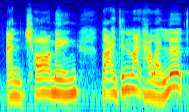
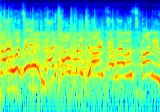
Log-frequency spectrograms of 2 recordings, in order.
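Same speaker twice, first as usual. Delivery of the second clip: triumphant; 3 dB louder than usual. Real, not acted. Triumphant payoff of story.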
